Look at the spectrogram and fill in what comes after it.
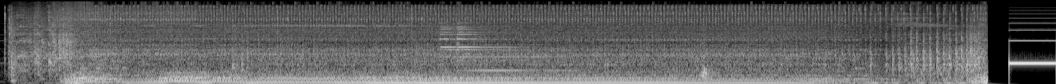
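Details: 2006 Audi A3 that stalled at start-up from a vacuum leak traced with a smoke tester to a failed blow-off valve spring, after repair with JB Weld; cranks, catches quickly and holds a steady, even idle with no stumble; normal start and idle.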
